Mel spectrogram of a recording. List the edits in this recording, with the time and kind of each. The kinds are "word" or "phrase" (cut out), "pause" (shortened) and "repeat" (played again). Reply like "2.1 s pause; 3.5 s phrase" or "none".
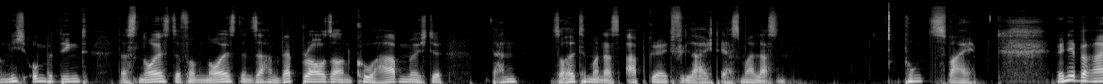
none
